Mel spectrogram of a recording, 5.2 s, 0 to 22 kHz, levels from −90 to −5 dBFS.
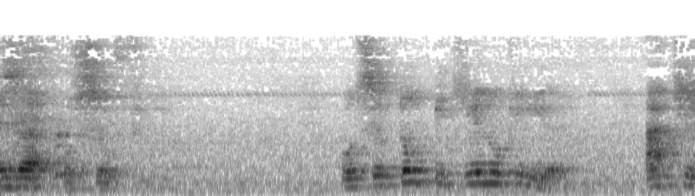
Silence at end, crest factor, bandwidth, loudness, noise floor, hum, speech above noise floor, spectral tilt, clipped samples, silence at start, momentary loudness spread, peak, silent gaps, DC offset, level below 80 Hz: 0 s; 18 dB; 11.5 kHz; -27 LUFS; -48 dBFS; none; 22 dB; -4 dB/octave; under 0.1%; 0 s; 24 LU; -10 dBFS; none; under 0.1%; -58 dBFS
